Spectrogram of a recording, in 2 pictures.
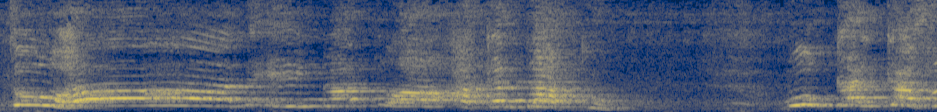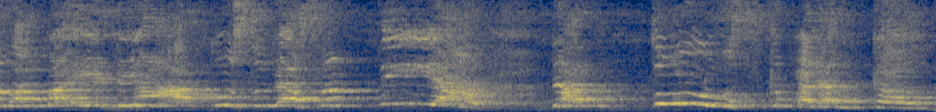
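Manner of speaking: high, loud, pleading wail; Hizkia's tearful prayer. Acted. Preacher acting out Hizkia praying from his sickbed, anguished plea. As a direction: cry out to God in acted anguish. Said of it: "ini doa Hizkia".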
